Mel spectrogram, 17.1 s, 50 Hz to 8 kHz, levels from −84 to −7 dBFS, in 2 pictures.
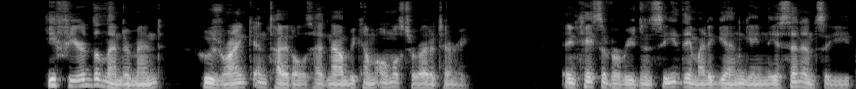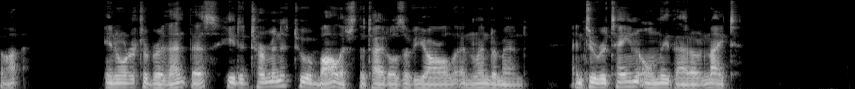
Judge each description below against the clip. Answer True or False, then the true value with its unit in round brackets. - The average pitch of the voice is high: False (90 Hz)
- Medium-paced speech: True (165 wpm)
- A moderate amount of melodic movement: True (3.3 semitones)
